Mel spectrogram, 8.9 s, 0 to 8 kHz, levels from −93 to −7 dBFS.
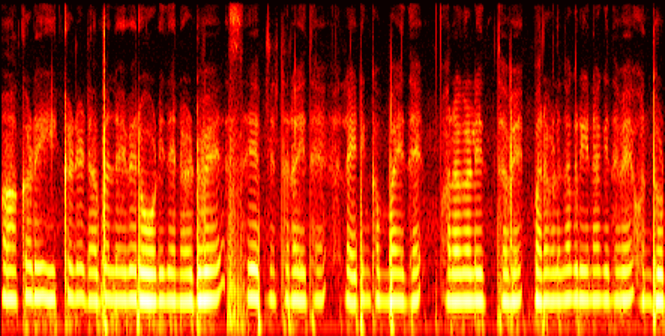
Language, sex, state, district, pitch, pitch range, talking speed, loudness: Kannada, female, Karnataka, Chamarajanagar, 220 Hz, 210-225 Hz, 140 wpm, -19 LUFS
